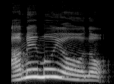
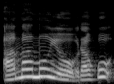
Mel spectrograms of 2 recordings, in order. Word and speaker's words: 雨模様: 여기에서는 아마라고 읽지 않고 또 아메라고 읽었네요. 자, 요것도 아마모요라고 읽어도 됩니다. 그런데 요거는요, 조금 고어적, 문어적 표현이고요. 아까 이게 일본어 고어가 좀 굳어진 형태라고 말씀을 드렸는데, 요 아메모요는 비교적 현재에 생긴 말이기 때문에 이 아마모요보다는 아메모요를 훨씬 더 회화체에서 많이 쓴다고 합니다.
